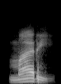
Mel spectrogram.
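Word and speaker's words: 말이: R yang bawah ini dia akan naik ke atas menggantikan I dan ya dia akan berubah bunyi menjadi bunyi awal yang tadinya kan dibaca l di bawah ini karena dia naik maka dibacanya menjadi R ya maka kita Bacanya adalah Mari seperti ini sampai sini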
